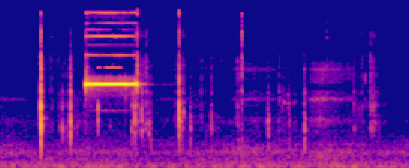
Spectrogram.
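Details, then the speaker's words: Kara carbon monoxide detector after installing AA batteries: single clean high-pitched beep under a second with faint clicks; normal power-up, working properly. "And that sound here is always good sound because that means it's working properly."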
